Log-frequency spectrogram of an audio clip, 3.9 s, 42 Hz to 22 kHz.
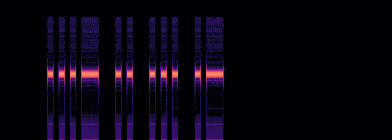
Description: Morse code, heard as a keyed tone, about 21 wpm, 800 Hz. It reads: VISA
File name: Alphabetical / Alphabetical mp3s / Vs @20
